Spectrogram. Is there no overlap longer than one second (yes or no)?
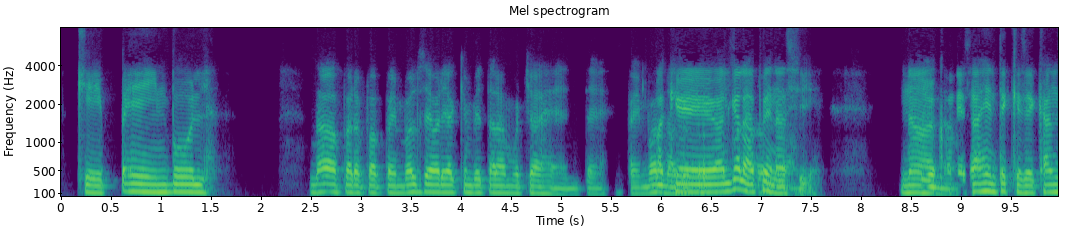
no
